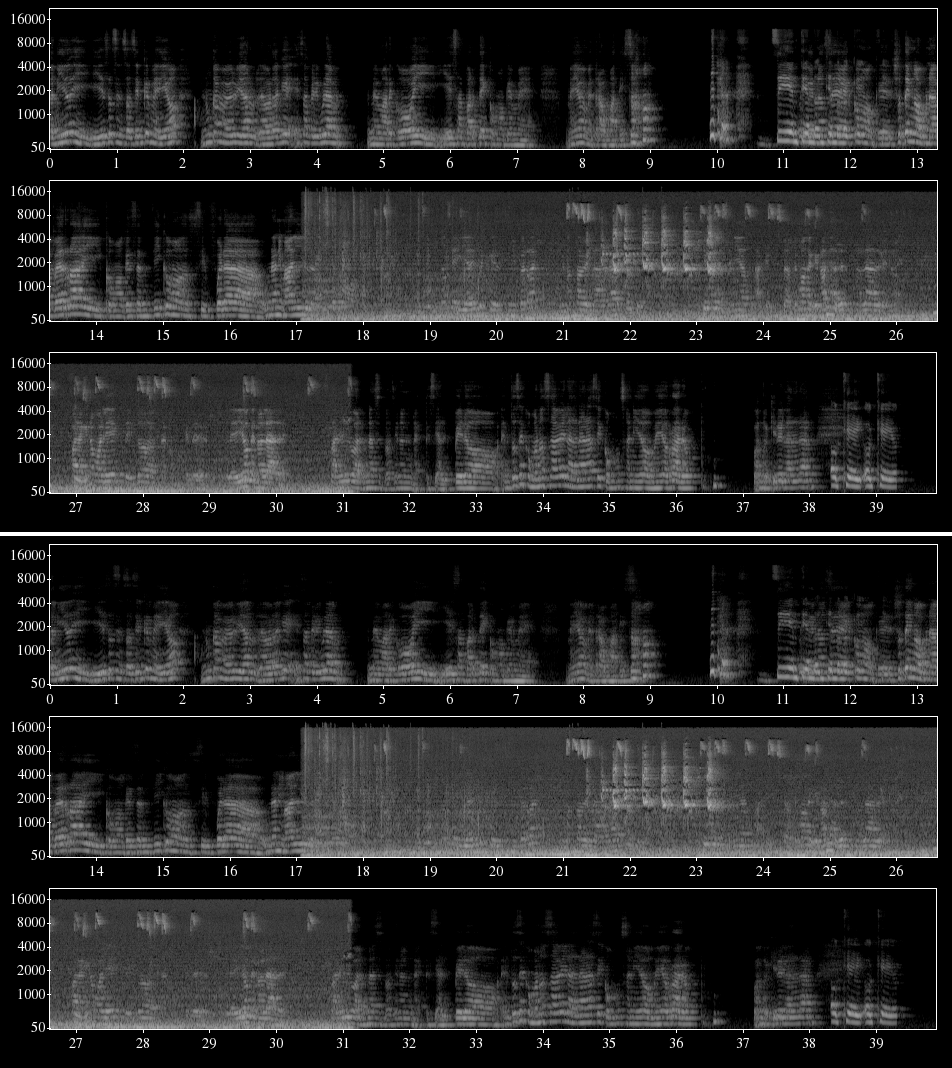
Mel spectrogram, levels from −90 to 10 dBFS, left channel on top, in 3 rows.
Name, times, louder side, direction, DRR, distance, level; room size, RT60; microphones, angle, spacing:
voice 1, 0.0-4.4 4.8-7.3 7.7-9.1 10.0-10.2 10.6-10.8 11.2-18.2 18.9-22.4 22.8-26.2 26.9-30.3 30.8-36.7 37.2-38.3, left 2 dB, 80° left, 3.2 m, -39 dB
voice 2, 9.9-10.5 10.9-12.6 26.5-26.7 27.0-27.3 38.3-39.3, left 3 dB, 40° left, 0.5 m, -37 dB
sound 1, 17.1-31.1, right 2 dB, 15° right, 0.7 m, -31 dB
17.5 x 15.0 x 2.8 m
head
